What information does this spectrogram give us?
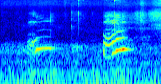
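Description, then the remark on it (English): A cat, Lady Butternubs, meows twice: a short, slightly rising cry, then a second, louder meow a moment later, over a low steady background rumble. “Well, so also joining us today is, Lady Butternubs, my other cat.”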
